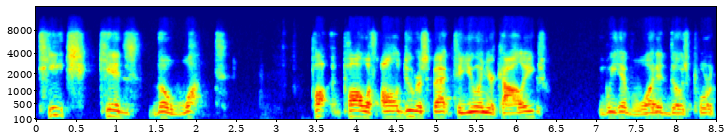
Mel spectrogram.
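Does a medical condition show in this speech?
Yes: stuttering (dysphemia); long kept secret, Toastmasters training twice, first in college; long uncontrollable stops and stutters; here repeated sounds, prolonged sounds.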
